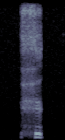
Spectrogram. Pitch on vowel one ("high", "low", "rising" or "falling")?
high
